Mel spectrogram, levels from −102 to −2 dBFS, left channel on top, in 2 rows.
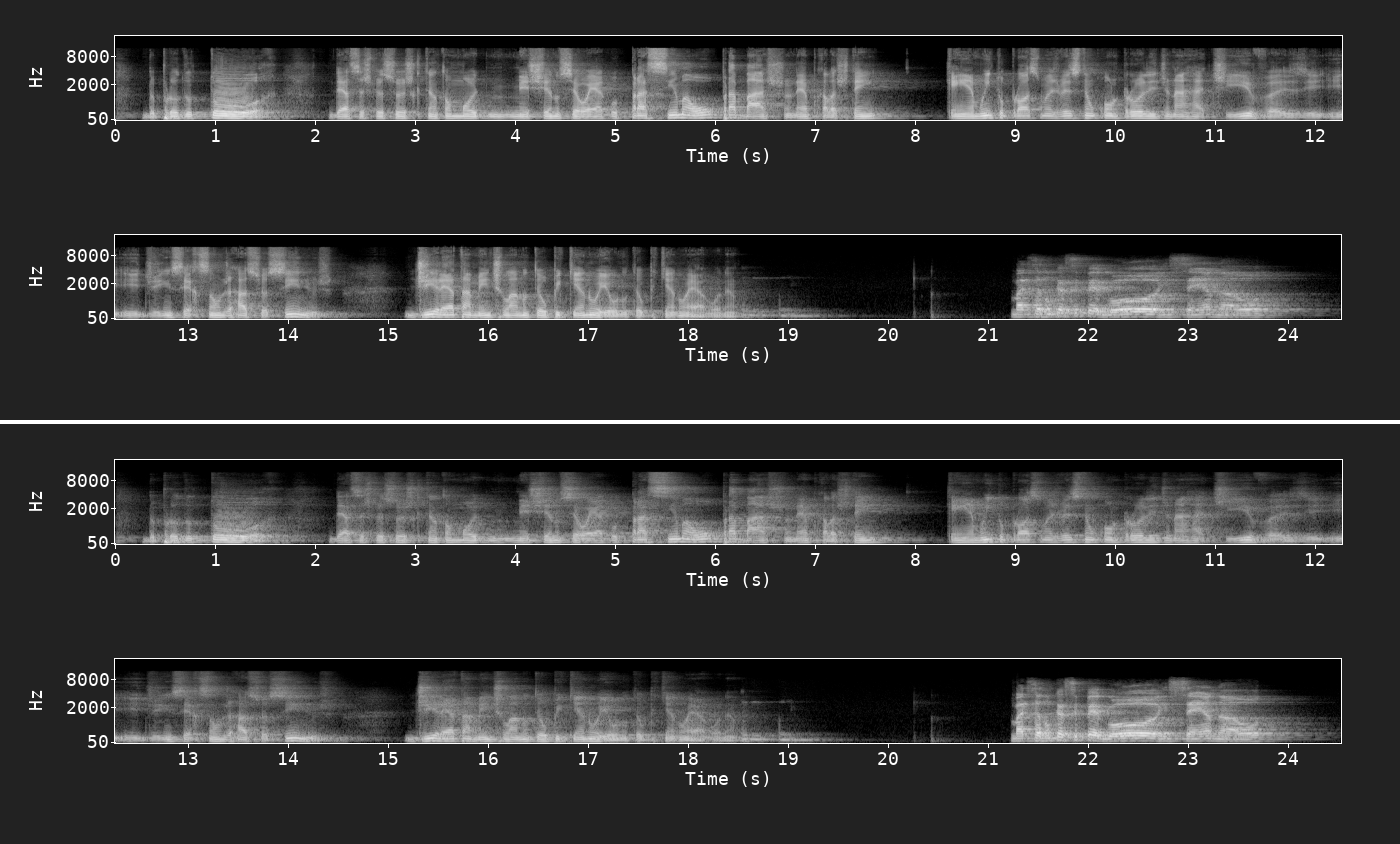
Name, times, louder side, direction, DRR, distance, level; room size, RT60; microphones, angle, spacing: voice 1, 0.3-1.6 2.1-7.6 8.3-14.4 15.2-18.5, left 5 dB, 50° left, 13 dB, 0.3 m, -23 dB
voice 2, 18.5-19.1 21.2-23.7, right 1 dB, 85° right, 7 dB, 0.7 m, -20 dB
9.2 x 5.5 x 3.6 m, 1.1 s
head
